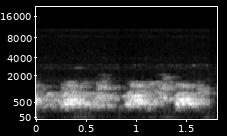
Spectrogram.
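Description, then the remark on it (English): A dog barks outside in three quick, drawn-out bursts that run almost together, sounding somewhat muffled, with no one speaking. “Mom, you hear this fucking dog parade outside?”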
